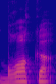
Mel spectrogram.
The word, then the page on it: broca: broco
